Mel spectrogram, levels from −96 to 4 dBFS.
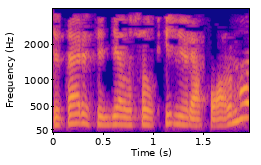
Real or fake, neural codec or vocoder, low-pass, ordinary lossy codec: fake; vocoder, 22.05 kHz, 80 mel bands, HiFi-GAN; 3.6 kHz; MP3, 16 kbps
